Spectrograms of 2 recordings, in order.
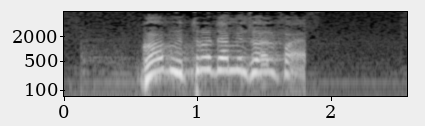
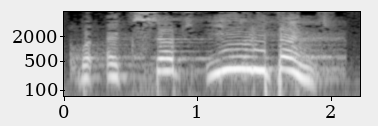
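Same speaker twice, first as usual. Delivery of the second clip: higher and louder, slow, "repent" hammered; loud scripture warning; 5 semitones higher, 6 dB louder, slower than usual. Acted. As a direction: boom out the warning slowly. Preacher quoting Jesus' warning.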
